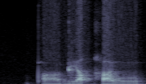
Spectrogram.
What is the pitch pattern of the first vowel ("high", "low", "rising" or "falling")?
low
